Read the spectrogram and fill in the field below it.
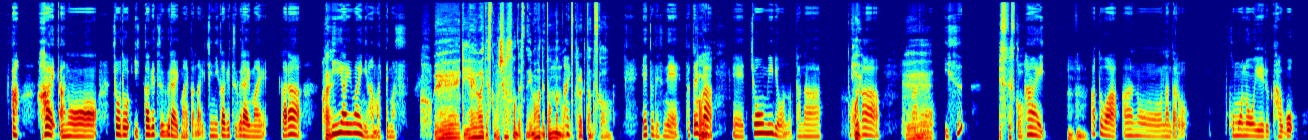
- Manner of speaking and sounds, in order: other background noise
- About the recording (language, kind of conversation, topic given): Japanese, podcast, 最近ハマっている趣味は何ですか？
